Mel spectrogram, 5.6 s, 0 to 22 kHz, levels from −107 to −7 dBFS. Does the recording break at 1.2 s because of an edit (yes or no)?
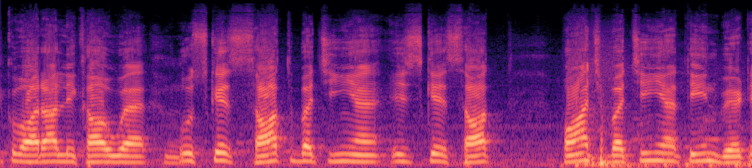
no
